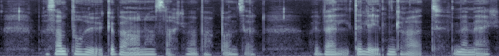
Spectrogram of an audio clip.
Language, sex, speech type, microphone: Norwegian, female, spontaneous, Shure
